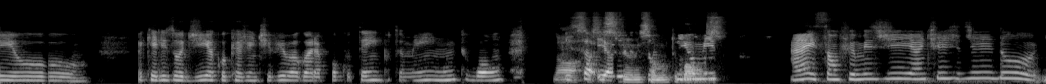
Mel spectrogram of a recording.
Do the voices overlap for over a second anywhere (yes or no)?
yes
